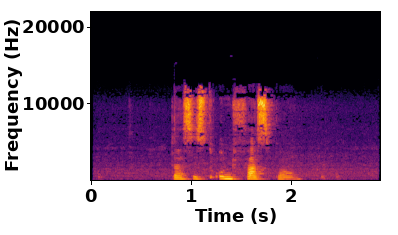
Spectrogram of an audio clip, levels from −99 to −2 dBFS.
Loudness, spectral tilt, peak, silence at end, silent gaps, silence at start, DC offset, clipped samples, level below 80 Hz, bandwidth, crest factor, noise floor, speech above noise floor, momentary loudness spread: -17 LUFS; -1.5 dB/octave; -2 dBFS; 0.8 s; none; 0.85 s; under 0.1%; under 0.1%; -76 dBFS; 13 kHz; 20 dB; -54 dBFS; 34 dB; 17 LU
